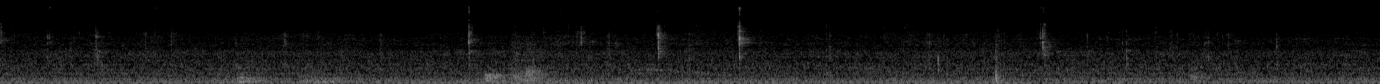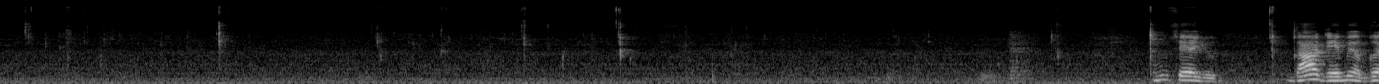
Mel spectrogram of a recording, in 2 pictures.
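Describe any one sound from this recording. A plastic food container crinkles and clicks as fingers pick at food.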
